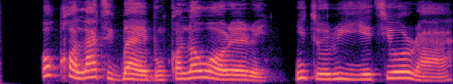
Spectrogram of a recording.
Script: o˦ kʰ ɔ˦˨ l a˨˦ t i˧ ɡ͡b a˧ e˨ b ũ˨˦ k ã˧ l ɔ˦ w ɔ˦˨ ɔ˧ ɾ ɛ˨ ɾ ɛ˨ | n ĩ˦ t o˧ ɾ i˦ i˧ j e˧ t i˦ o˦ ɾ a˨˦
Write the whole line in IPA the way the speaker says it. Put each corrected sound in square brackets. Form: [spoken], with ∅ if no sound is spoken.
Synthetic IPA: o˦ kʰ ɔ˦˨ l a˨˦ t i˧ ɡ͡b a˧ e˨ b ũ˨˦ k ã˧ l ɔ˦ w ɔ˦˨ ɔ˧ ɾ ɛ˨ ɾ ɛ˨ | n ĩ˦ t o˧ ɾ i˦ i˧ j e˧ t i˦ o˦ ɾ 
